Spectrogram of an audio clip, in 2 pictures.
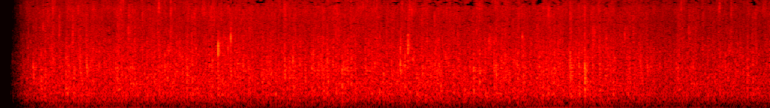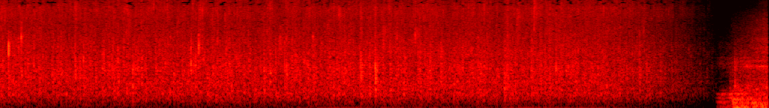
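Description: Waterfall: a steady, even rush of falling water, growing slightly quieter over time.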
